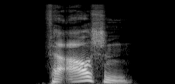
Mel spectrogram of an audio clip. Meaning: to trick, to fool, to prank (to cause to believe something untrue)
- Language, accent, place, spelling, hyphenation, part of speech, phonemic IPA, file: German, Germany, Berlin, verarschen, ver‧ar‧schen, verb, /fɛɐ̯ˈʔaʁʃn̩/, De-verarschen.ogg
